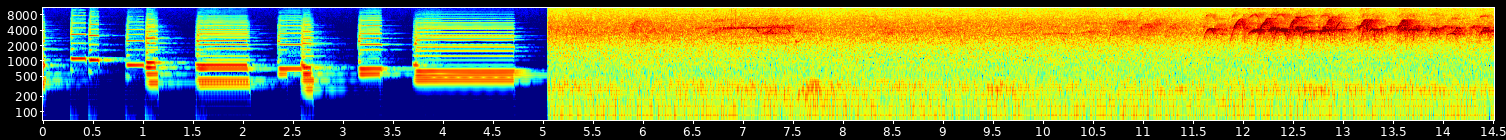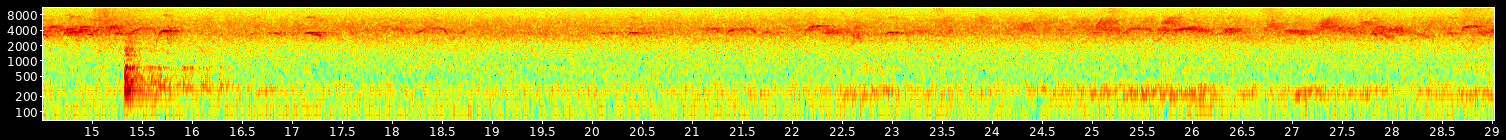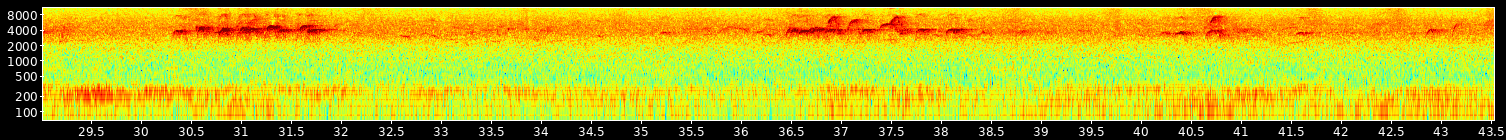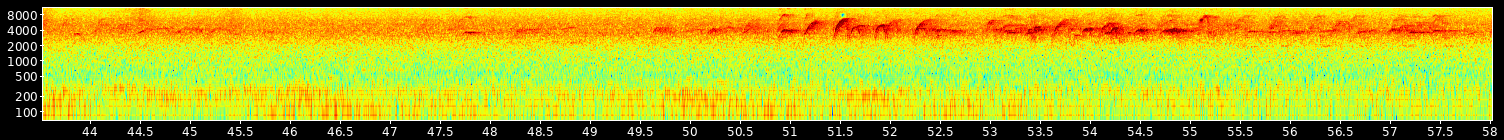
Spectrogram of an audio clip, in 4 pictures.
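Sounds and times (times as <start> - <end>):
steady low background noise: 0.0 - 58.0.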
